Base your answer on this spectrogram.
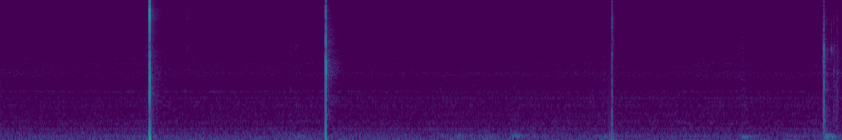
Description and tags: hand taps
one hand patting another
